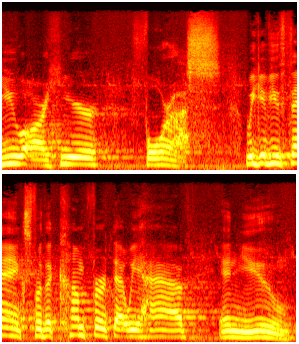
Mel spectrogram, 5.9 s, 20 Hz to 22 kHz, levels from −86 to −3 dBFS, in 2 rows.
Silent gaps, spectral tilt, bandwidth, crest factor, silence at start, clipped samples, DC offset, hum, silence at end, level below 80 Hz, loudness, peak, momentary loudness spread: none; -5 dB/octave; 18 kHz; 14 dB; 0 s; under 0.1%; under 0.1%; none; 0 s; -48 dBFS; -16 LUFS; -2 dBFS; 8 LU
